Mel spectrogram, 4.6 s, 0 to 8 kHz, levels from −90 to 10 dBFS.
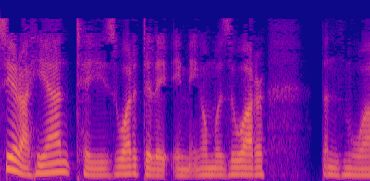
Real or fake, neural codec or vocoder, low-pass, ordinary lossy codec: fake; codec, 16 kHz, 0.2 kbps, FocalCodec; 7.2 kHz; MP3, 24 kbps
